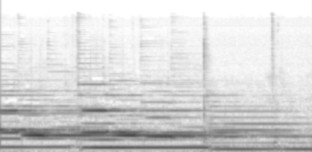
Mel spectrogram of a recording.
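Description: Epiphone electric guitar playing a few single plucked notes that ring on over a sustained bass note, outlining an A minor chord; near three seconds in the bass note moves lower.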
